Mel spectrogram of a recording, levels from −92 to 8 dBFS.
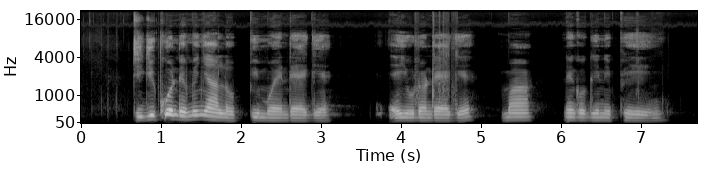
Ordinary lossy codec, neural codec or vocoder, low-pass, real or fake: none; none; none; real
